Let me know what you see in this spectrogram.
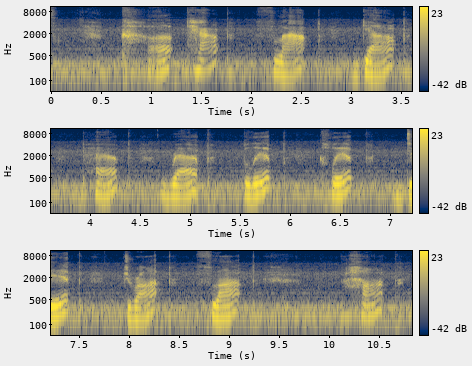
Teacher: the first sounding of the P is stronger than that last one of the unreleased sound of P.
